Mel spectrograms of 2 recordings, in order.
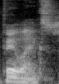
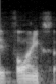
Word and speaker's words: phalanx: a phalanx formation phalanx so phalanx formation. That's how you pronounce it. I always say phalanx. I've been mm-hmm. – pronouncing it wrong my entire life. – You put um, the emphasis on the wrong syllable.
